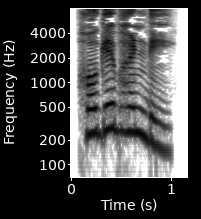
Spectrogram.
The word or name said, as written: ಹೊಗೆಭಂಡಿ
